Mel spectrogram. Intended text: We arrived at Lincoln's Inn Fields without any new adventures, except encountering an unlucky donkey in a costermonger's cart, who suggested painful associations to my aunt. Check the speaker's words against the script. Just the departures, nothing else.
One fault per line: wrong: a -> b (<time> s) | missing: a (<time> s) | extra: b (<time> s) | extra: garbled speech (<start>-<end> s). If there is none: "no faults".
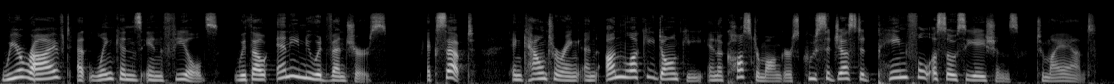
missing: cart (8.0 s)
